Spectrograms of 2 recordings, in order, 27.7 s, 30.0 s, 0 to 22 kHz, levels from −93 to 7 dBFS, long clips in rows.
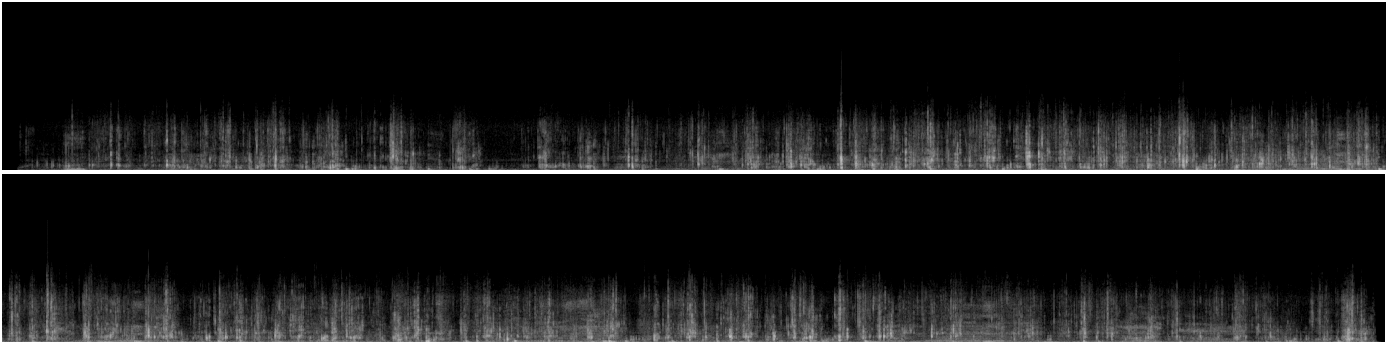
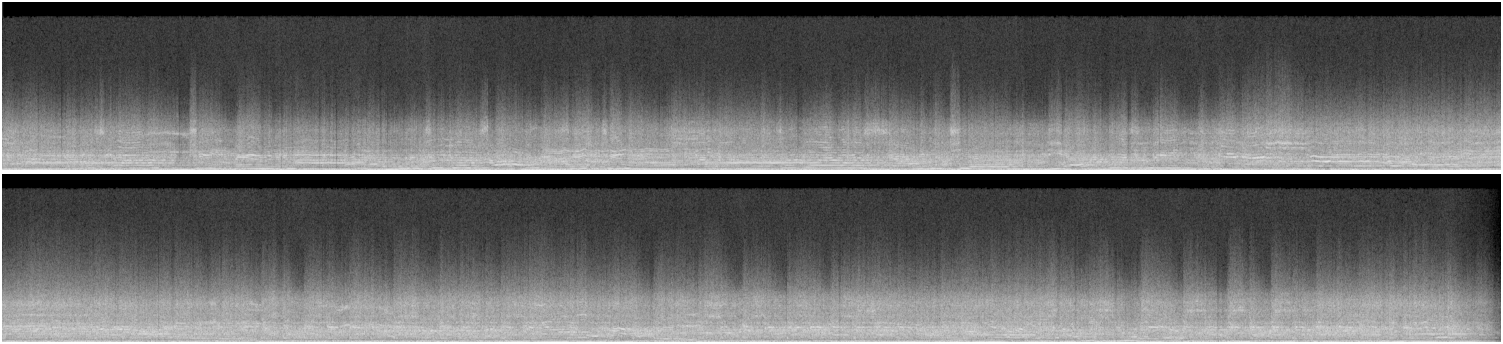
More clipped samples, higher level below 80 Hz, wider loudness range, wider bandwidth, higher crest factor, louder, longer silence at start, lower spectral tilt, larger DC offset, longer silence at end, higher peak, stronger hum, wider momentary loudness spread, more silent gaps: neither; second, -48 dBFS vs -26 dBFS; first, 8 LU vs 2 LU; second, 9.4 kHz vs 13.5 kHz; first, 28 dB vs 10 dB; second, -38 LUFS vs -9 LUFS; first, 0.4 s vs 0 s; about the same, -5 dB/octave vs -4 dB/octave; neither; about the same, 0.1 s vs 0 s; second, -10 dBFS vs 0 dBFS; neither; first, 12 LU vs 3 LU; neither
